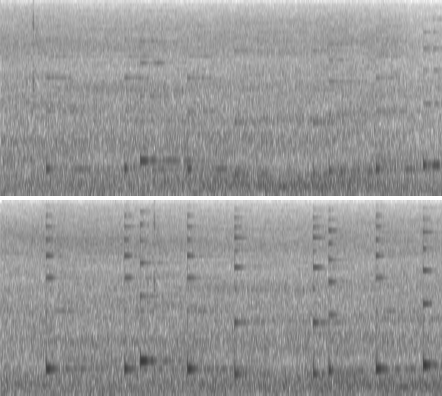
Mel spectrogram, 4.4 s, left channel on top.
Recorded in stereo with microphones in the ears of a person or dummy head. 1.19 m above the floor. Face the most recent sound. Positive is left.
turn(degrees=-60)  # may be behind; listen again after turning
